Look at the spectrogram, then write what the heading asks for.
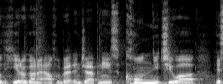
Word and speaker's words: konnichiwa: at the end but you don't really pronounce the w really heavily in this almost like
